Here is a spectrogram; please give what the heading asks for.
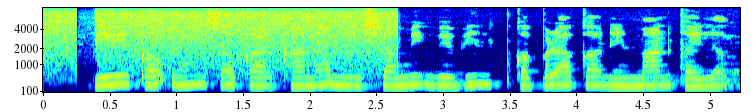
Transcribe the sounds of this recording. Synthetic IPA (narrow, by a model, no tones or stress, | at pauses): bʱeɾkəʔunsəkaɾkʰanamesɾəmikʋibʱinːkəpɾakəniɾmankəɪlək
